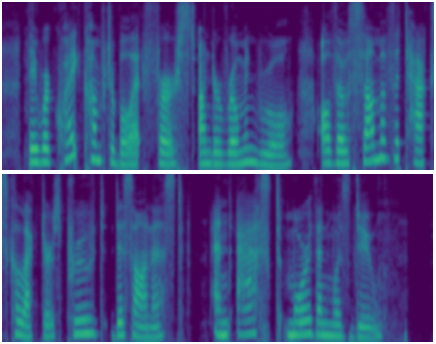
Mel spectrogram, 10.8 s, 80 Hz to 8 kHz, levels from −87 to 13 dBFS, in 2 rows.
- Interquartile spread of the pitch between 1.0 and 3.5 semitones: Yes, average, 2.9 semitones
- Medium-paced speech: No, slow, 130 wpm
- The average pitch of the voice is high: Yes, high, 215 Hz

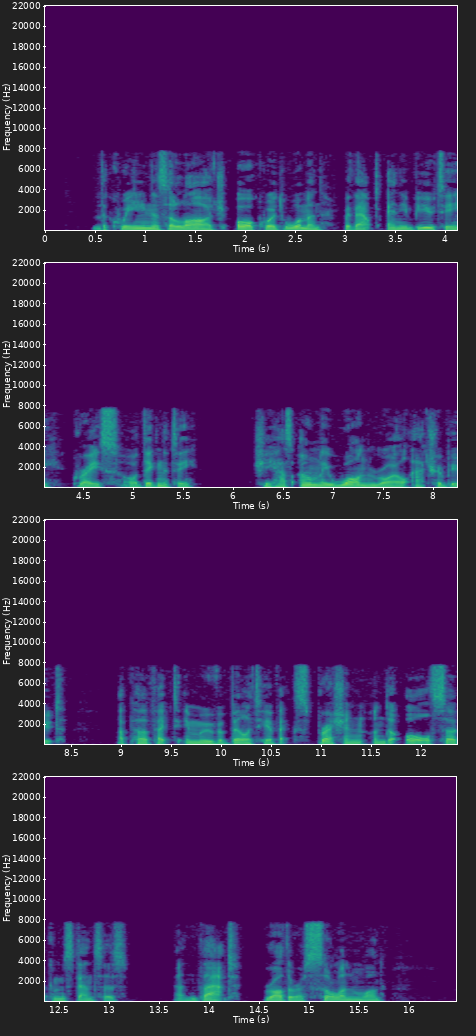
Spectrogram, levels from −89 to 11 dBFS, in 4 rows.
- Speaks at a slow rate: Yes, slow, 120 wpm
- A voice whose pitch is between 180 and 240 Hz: No, low, 100 Hz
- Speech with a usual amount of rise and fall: Yes, average, 3.4 semitones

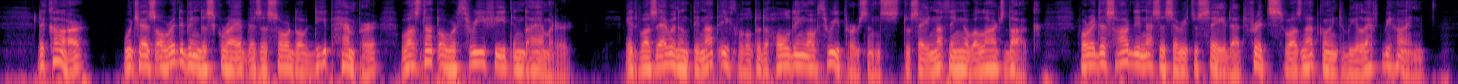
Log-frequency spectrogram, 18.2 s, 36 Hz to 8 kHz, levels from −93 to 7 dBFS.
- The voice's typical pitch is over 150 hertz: No, low, 105 Hz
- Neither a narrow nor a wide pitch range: Yes, average, 3.7 semitones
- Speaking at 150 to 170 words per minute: No, average, 180 wpm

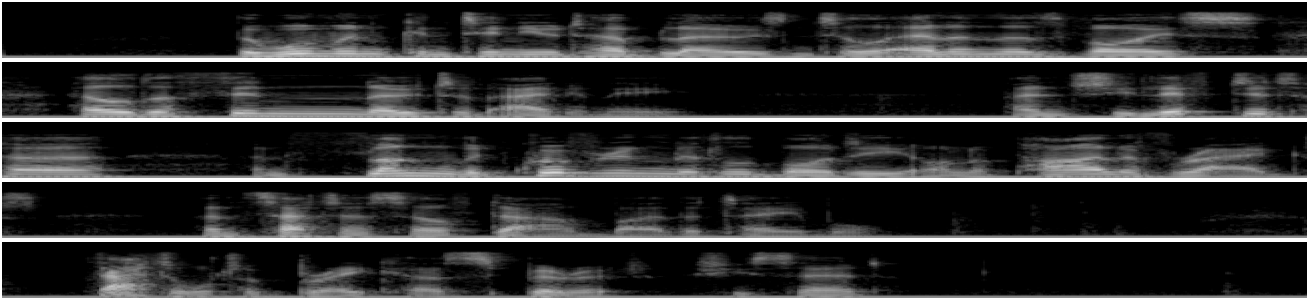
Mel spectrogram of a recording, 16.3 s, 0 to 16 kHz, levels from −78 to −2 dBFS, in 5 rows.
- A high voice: No, low, 105 Hz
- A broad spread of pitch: Yes, wide, 6.1 semitones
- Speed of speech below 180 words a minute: Yes, average, 160 wpm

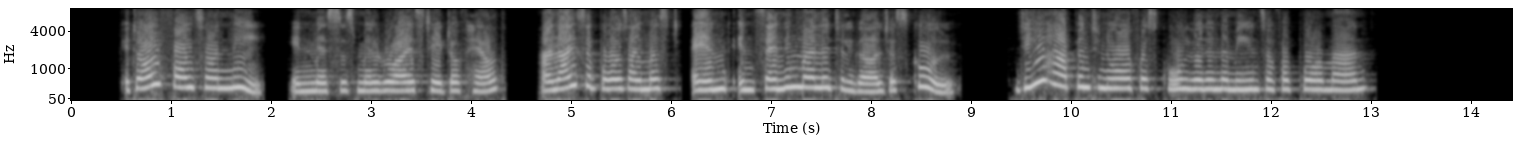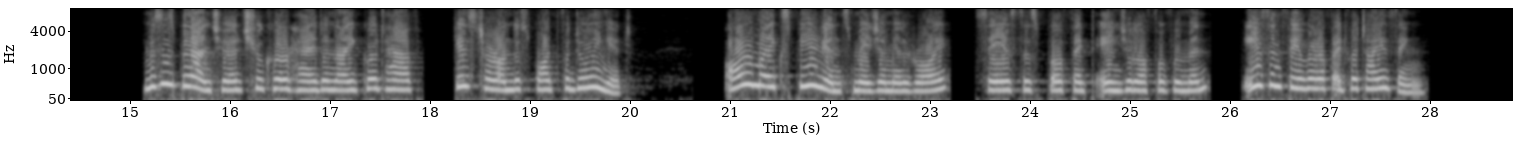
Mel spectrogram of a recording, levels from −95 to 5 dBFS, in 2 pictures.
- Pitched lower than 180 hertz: No, very high, 275 Hz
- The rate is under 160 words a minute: Yes, average, 150 wpm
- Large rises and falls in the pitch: No, average, 3.6 semitones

